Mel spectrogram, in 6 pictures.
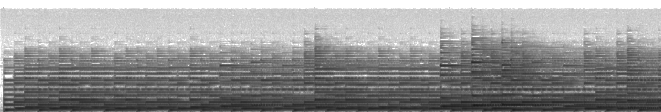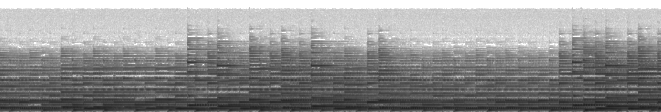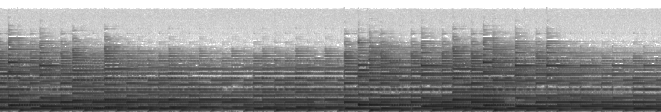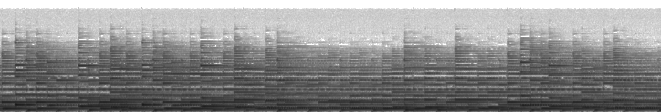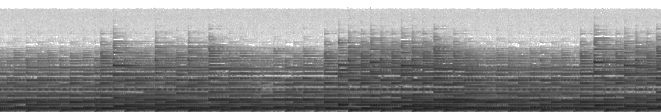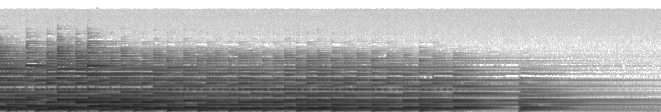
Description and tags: Marianna Piano Melody
Piano melody for my Grandmother.
easy, sad, slow, marianna, piano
